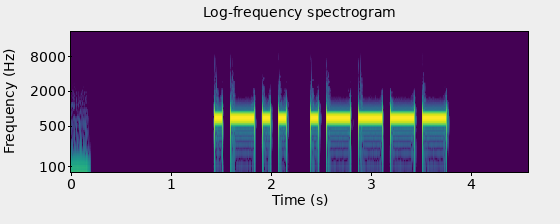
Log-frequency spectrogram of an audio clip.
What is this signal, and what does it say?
Morse code, heard as a keyed tone, about 15 wpm, 700 Hz. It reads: L1
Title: Single-Letter Single-Number 15wpm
